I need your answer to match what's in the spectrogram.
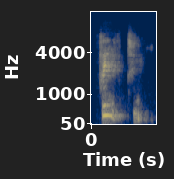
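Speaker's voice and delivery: fifty with FIF pitched high; stress on FIF. Shown as a demonstration. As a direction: hit the first syllable of fifty. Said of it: "The stress is placed on the first syllable".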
